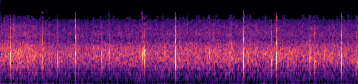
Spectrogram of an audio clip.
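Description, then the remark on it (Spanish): A large crowd at the Carpena arena applauding steadily at Rafa's words, a dense wash of clapping with sharper individual claps popping out every fraction of a second, sustained throughout with no voices. “El Carpena continuamente rompiendo en aplausos con cada palabra de Rafa.”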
